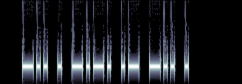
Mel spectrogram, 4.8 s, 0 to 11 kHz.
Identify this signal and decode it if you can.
Morse code, heard as a keyed tone, about 17 wpm, 700 Hz. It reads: DECADE
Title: Sets of 5 Words - New Word Drill - 17wpm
